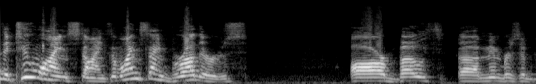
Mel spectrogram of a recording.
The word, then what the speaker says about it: Weinstein: yeah one of the two wine Stein's the weinstein brothers are both members of the dark web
